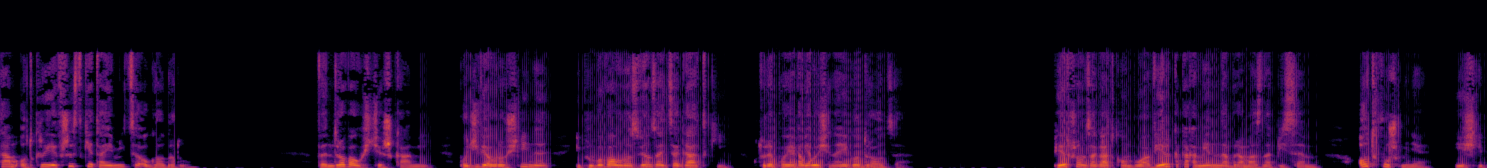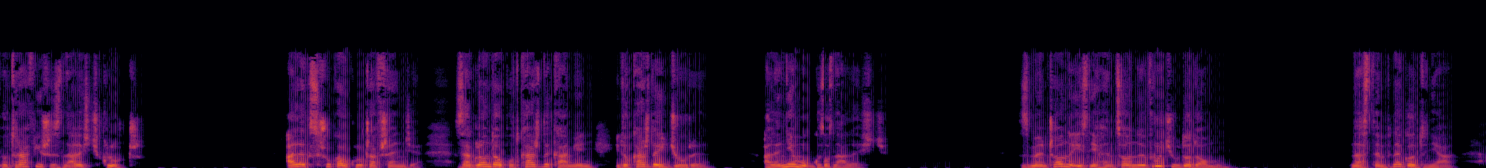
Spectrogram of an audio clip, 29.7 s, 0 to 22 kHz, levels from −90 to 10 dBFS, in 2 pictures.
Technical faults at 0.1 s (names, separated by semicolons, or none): none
